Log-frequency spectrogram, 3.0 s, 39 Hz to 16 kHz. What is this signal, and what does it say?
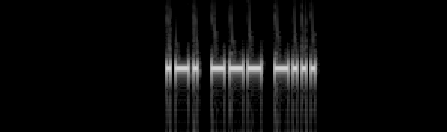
Morse code, heard as a keyed tone, about 40 wpm, 700 Hz. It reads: ROB
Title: USA Common Names - Max 3 Letters - 40wpm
